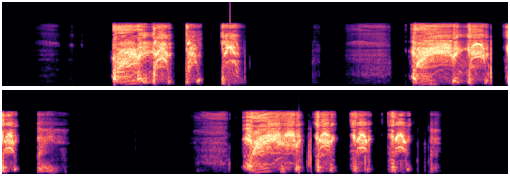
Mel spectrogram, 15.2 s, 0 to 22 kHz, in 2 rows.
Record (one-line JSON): {"three_cough_length": "15.2 s", "three_cough_amplitude": 29785, "three_cough_signal_mean_std_ratio": 0.46, "survey_phase": "beta (2021-08-13 to 2022-03-07)", "age": "45-64", "gender": "Male", "wearing_mask": "No", "symptom_cough_any": true, "symptom_new_continuous_cough": true, "symptom_runny_or_blocked_nose": true, "symptom_shortness_of_breath": true, "symptom_sore_throat": true, "symptom_abdominal_pain": true, "symptom_diarrhoea": true, "symptom_fatigue": true, "symptom_fever_high_temperature": true, "symptom_headache": true, "symptom_change_to_sense_of_smell_or_taste": true, "symptom_loss_of_taste": true, "symptom_other": true, "symptom_onset": "5 days", "smoker_status": "Ex-smoker", "respiratory_condition_asthma": false, "respiratory_condition_other": false, "recruitment_source": "REACT", "submission_delay": "2 days", "covid_test_result": "Positive", "covid_test_method": "RT-qPCR", "covid_ct_value": 22.0, "covid_ct_gene": "N gene", "influenza_a_test_result": "Negative", "influenza_b_test_result": "Negative"}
